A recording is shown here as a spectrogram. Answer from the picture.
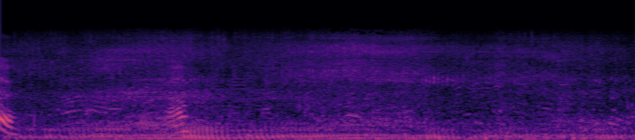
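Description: A motor vehicle engine running close by, a low rumble that swells about two seconds in and then holds steady.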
